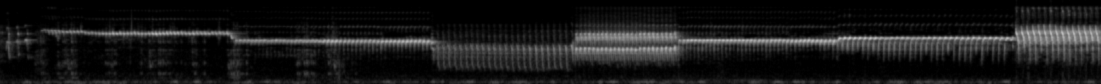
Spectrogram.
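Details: Training song of a canary for chicks: a chain of sustained tours that step from high to lower pitch. Steady whistles alternate with a soft low rattle, a buzzy middle section, and a final harsh, high trill.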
